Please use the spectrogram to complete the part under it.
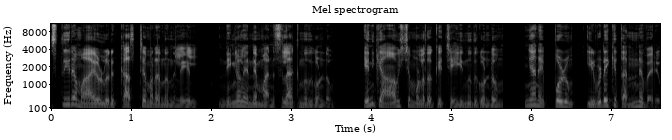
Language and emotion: Malayalam, happy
